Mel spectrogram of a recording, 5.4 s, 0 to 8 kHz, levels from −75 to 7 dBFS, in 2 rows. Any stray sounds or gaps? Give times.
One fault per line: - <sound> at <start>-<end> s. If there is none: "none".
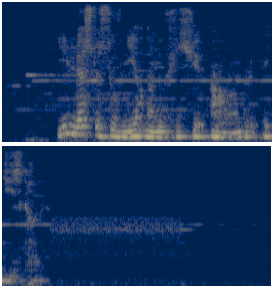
none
